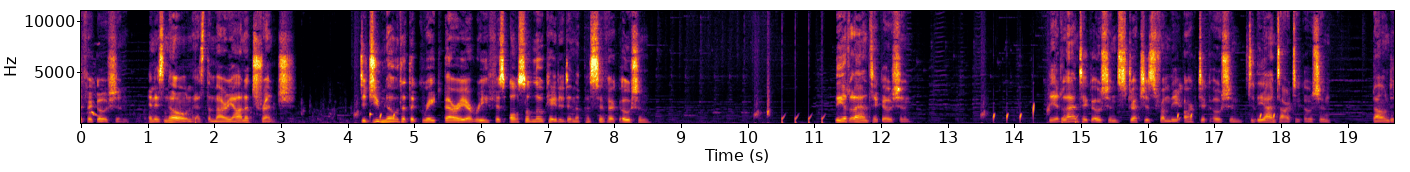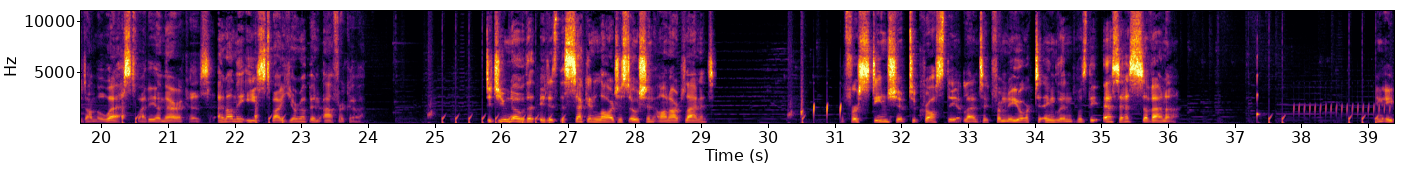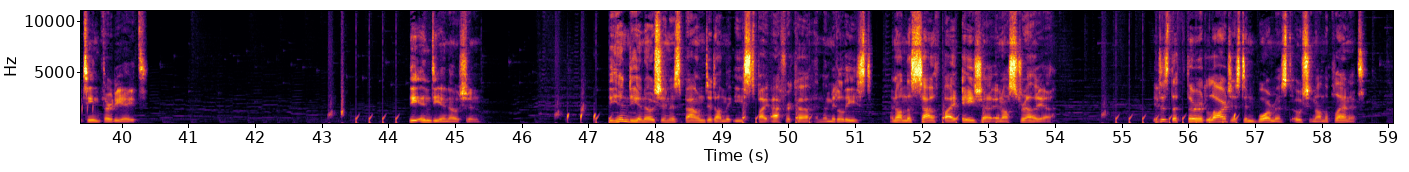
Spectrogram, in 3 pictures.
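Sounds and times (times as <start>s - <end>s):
cartoon plop bloops: 0.0s - 0.3s, 3.3s - 4.7s, 10.3s - 11.3s, 25.1s - 26.6s, 37.3s - 39.6s, 43.3s - 44.2s, 46.7s - 47.3s, 54.8s - 56.8s
cartoon rising bloops: 0.0s - 0.4s, 25.2s - 26.1s, 37.4s - 39.2s, 43.6s - 44.2s, 55.0s - 56.0s
soft background music: 0.0s - 59.0s
fast even ticks: 25.1s - 26.2s, 37.4s - 39.6s, 43.3s - 44.2s, 54.8s - 56.8s.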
